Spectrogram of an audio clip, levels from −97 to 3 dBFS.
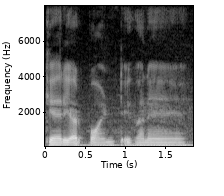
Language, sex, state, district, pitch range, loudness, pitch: Bengali, male, Tripura, West Tripura, 105-110 Hz, -17 LUFS, 105 Hz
